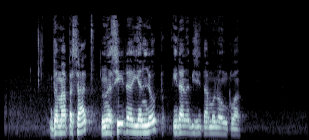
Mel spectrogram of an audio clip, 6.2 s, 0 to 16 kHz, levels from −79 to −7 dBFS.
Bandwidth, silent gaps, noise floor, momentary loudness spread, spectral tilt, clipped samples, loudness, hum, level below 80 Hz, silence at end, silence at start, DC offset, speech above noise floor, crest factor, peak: 11.5 kHz; none; -68 dBFS; 12 LU; -6 dB/octave; under 0.1%; -17 LUFS; none; -68 dBFS; 1.4 s; 1 s; under 0.1%; 51 dB; 18 dB; 0 dBFS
